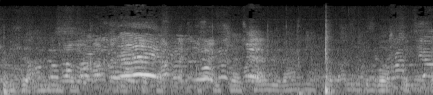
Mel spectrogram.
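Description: Men's voices shouting and calling across an outdoor football pitch, with one sharp knock just over three seconds in.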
